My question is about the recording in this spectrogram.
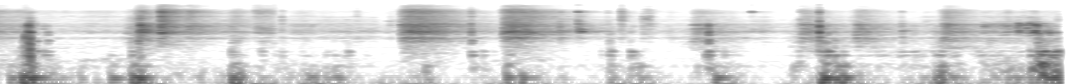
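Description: Footsteps, about two steps a second, each a dull thud, with rustling of clothing and gear between the steps.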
